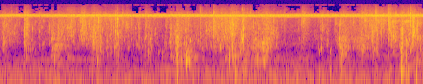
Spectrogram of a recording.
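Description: Bare feet wading through shallow water and soft mud, with irregular splashing and squelching steps. A steady high-pitched whine runs underneath.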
